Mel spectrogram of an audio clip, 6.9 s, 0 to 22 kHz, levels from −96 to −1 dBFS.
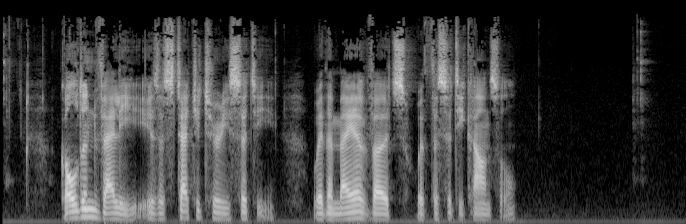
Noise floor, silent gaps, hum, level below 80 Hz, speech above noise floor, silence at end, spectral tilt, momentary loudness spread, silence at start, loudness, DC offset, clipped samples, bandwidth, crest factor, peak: -66 dBFS; none; none; -60 dBFS; 45 dB; 1.7 s; -1.5 dB/octave; 15 LU; 0.05 s; -19 LUFS; under 0.1%; under 0.1%; 16.5 kHz; 24 dB; 0 dBFS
